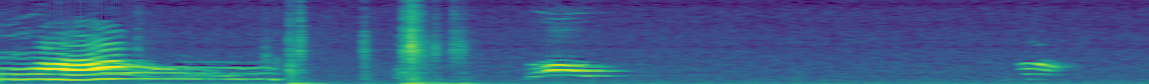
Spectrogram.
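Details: A male Persian cat gives a long, wavering meow, then two shorter meows, calling to a kitten in a video he has fallen for.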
